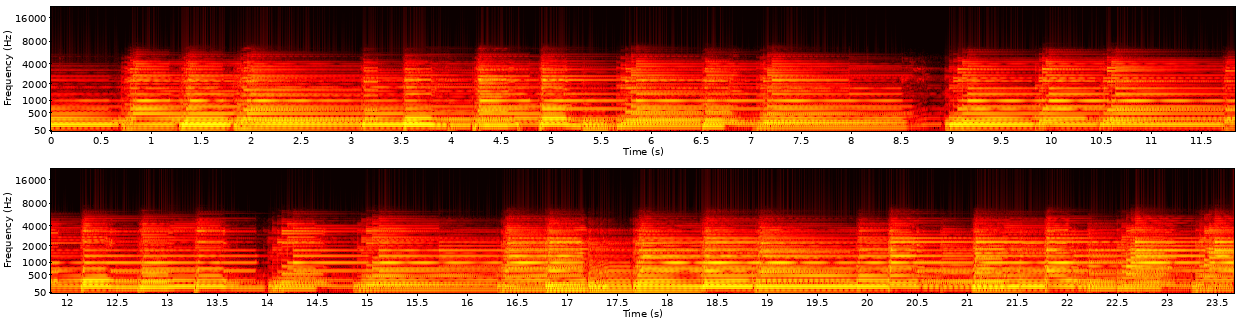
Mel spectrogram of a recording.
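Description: A parts Telecaster electric guitar with a new bone nut, played through a Marshall Plexi amp into a Torpedo Captor with impulse responses, rings out loud distorted chords and riffs continuously, with one short pause.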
